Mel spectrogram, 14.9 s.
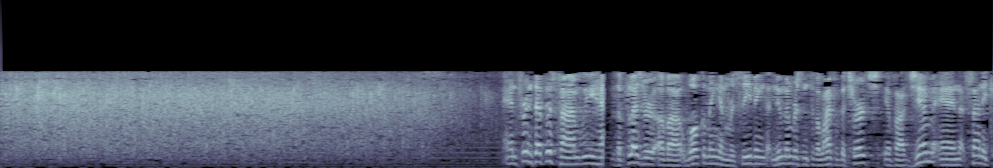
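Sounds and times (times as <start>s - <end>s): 
audience applause: 0.0s - 7.4s
speech: 7.6s - 14.8s.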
